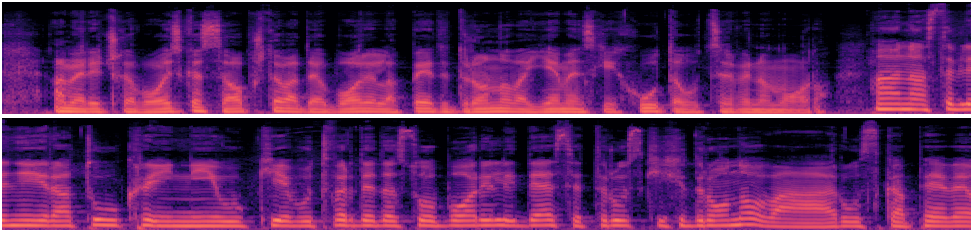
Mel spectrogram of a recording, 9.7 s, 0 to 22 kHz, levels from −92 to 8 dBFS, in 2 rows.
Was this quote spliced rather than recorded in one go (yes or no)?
yes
